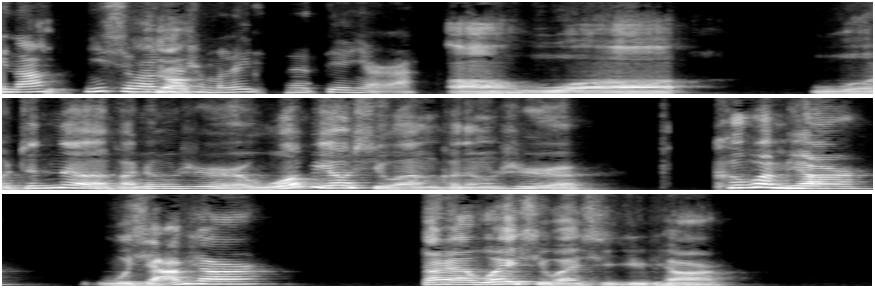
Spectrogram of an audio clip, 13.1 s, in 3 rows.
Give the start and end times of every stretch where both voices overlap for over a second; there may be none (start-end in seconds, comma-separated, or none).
none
